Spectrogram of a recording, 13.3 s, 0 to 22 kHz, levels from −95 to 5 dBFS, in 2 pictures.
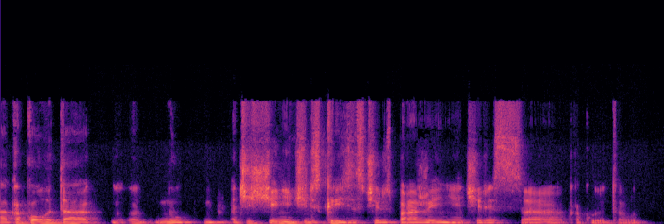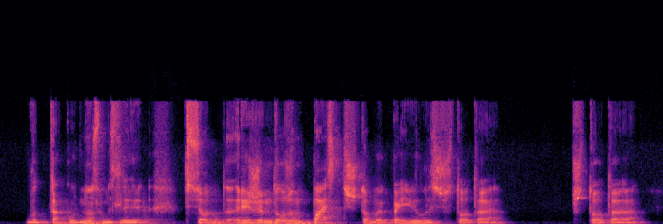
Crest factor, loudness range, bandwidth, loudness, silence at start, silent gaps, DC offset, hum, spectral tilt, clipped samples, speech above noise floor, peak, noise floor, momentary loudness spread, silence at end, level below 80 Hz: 24 dB; 5 LU; 13 kHz; -25 LUFS; 0 s; none; under 0.1%; none; -3.5 dB/octave; under 0.1%; 47 dB; -4 dBFS; -73 dBFS; 14 LU; 0.2 s; -68 dBFS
